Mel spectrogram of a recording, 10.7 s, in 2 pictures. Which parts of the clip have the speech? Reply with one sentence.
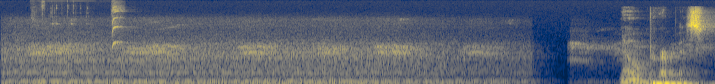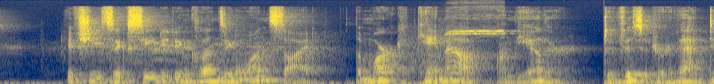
The speech can be heard from 4.7 to 10.6 s.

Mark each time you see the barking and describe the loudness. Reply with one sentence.
You can't hear the barking here.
